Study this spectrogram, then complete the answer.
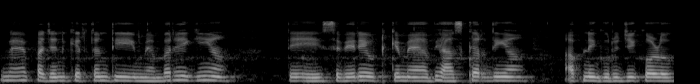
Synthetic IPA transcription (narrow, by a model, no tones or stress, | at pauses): mɛ̃ːpəd͡ʒənkɪɾt̪ənd̪iːmɛmbəɾɦeːɡiːãː | t̪eːsəʋeːɾeːʊʈʰkeːmɛ̃ːəbʱjaːskəɾd̪iːãː | ə̰pneːɡʊɾuːd͡ʒiːkoːɭ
